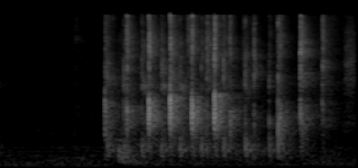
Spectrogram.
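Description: A small group of people clapping by hand, starting about a second and a half in and going on in a quick, uneven run of distinct claps.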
